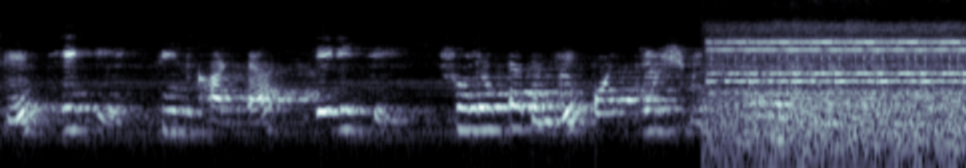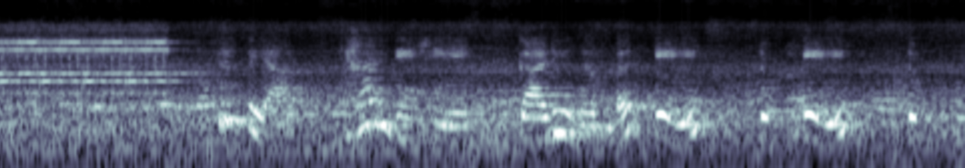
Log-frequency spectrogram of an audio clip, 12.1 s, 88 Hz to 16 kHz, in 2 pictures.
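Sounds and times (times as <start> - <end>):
public-address announcement: 0.0 - 12.0
high-pitched ringing tone: 4.4 - 7.6
train rumbling through station: 4.4 - 12.0.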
